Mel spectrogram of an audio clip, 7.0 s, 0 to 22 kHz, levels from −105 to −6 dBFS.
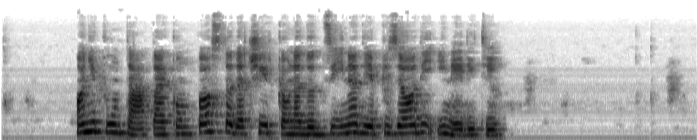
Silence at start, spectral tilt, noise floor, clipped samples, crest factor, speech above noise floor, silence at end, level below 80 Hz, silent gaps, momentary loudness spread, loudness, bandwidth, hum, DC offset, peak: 0.8 s; -5.5 dB/octave; -60 dBFS; under 0.1%; 14 dB; 47 dB; 1.95 s; -50 dBFS; none; 4 LU; -14 LUFS; 14.5 kHz; none; under 0.1%; -2 dBFS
